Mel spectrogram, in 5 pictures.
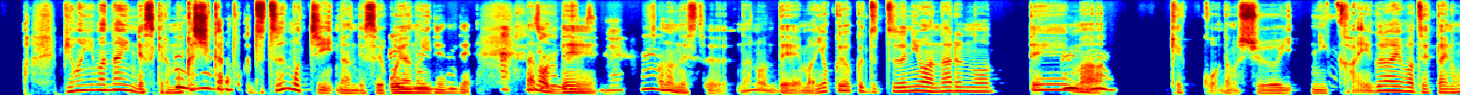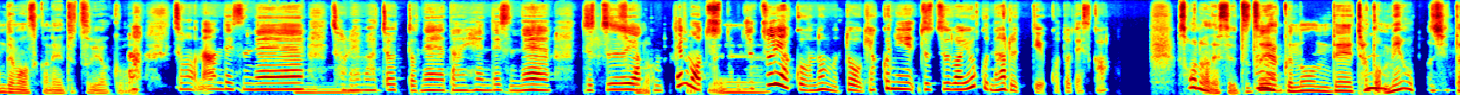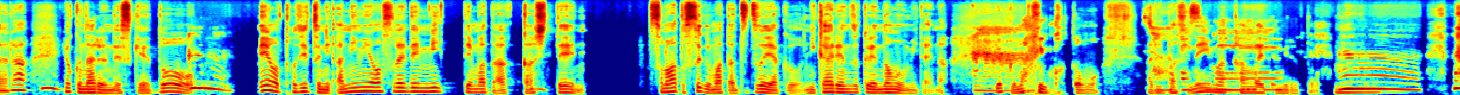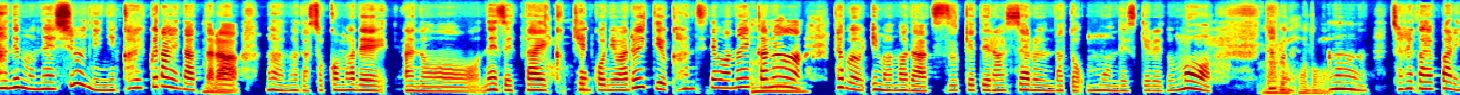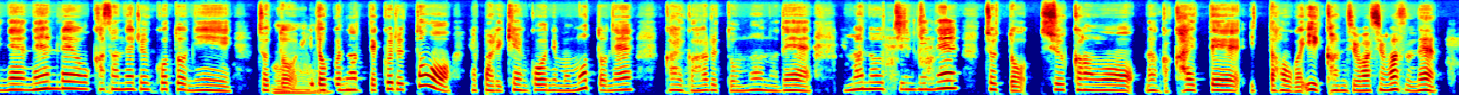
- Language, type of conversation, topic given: Japanese, advice, 就寝前にスマホや画面をつい見てしまう習慣をやめるにはどうすればいいですか？
- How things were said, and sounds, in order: laughing while speaking: "ない"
